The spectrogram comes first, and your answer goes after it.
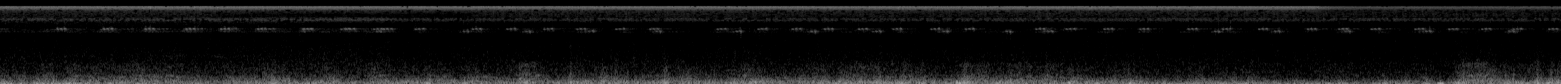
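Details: ['High, closely spaced cricket chirps pulse steadily through a summer countryside scene with a golden wheat field, while breeze rumbles low beneath and briefly eases near the end.']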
